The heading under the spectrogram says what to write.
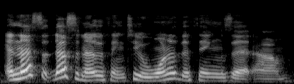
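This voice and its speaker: A livestream host chatting casually and rambling, with many restarts and fillers, who gets animated when venting. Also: medium pitch, normal speed.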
